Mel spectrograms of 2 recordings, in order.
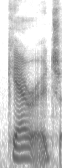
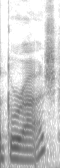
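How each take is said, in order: First: "garage" said GARR-idge, stress on the first syllable, hard g and ending in -idge; Kiwi garage. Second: "garage" said guh-RAHZH, stress on the second syllable with a soft zh ending; American garage. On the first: Streamer naming the building her own Kiwi way, GARR-idge. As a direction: give "garage" the New Zealand way, GARR-idge. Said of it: "I would call it". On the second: Streamer showing how Americans say it, guh-RAHZH. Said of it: "Americans and other people in the world call it a garage". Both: Shown as a demonstration.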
